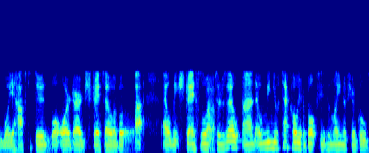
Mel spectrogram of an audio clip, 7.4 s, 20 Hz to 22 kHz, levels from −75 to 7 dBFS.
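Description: Throughout, the speech carries plainly audible G.729 codec damage at 8 kbit/s. The voice is rebuilt from a vocal tract filter, a pitch predictor and sparse pulses, so it sounds rough and synthetic, with nothing above 4 kHz.

VoIP packet loss concealed by the speech codec occurs four times:
0.90 to 1.13 s, after "you have to do" (120 ms lost);
2.45 to 2.82 s (240 ms);
4.16 to 4.31 s, after "make stress" (120 ms);
5.99 to 6.08 s, after "mean you'll tick all" (40 ms).

Each gap is filled by extrapolating the last pitch and filter into a fading buzzy tone or coloured noise. The voice stays weak briefly after each one.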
